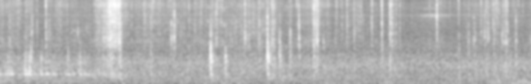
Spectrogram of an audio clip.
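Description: Mute swan pecking bread off a wooden dock: irregular sharp taps and clicks of its bill on the boards, with a short rustling burst about a second in.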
